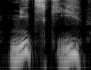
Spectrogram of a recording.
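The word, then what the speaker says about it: Nicki: was that a certain polish nobleman nikki pronounced nitsuki had obtained the special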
